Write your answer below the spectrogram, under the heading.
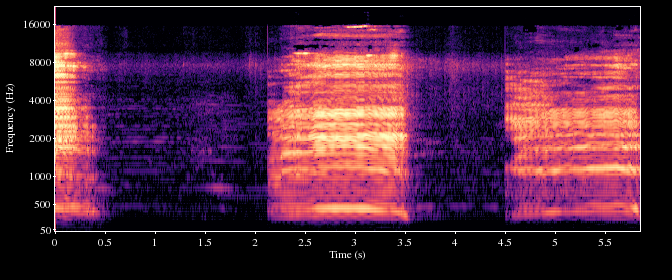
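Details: Cow moos: the tail of one call, then two long, loud, harmonic moos of about one and a half seconds each, separated by quiet gaps, with a slight downward slide at their ends.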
